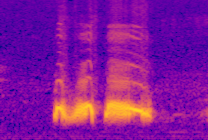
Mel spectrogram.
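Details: Spotted dove kept as a lure, cooing to draw wild doves; a low hollow two-part coo, a short wavering note followed by a longer steady one, clean with no other sounds.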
